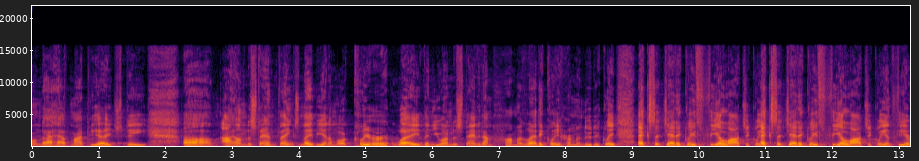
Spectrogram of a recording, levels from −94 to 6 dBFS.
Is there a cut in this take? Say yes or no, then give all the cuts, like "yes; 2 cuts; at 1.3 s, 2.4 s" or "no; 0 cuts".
yes; 1 cut; at 10.9 s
